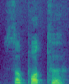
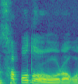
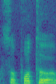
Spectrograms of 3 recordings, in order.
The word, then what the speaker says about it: 서포트: 동발이, 서포트, 파이프 서포트, 강관지주, 강관 서포트, 이름도 참 많습니다. 현장에서는 사포도라고 하는데 이게 서포트의 일본식 발음이죠.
